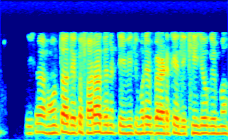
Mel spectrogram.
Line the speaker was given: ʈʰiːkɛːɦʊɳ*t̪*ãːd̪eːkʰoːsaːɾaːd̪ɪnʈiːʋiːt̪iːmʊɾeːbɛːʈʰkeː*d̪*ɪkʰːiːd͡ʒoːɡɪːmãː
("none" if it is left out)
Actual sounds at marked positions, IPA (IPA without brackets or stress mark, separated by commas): t̪, d̪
